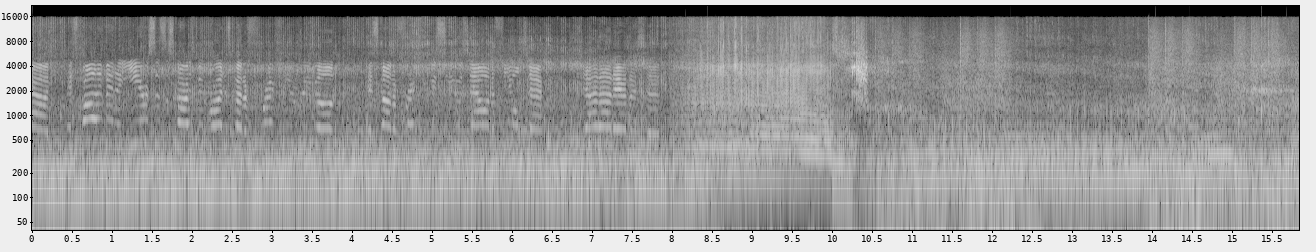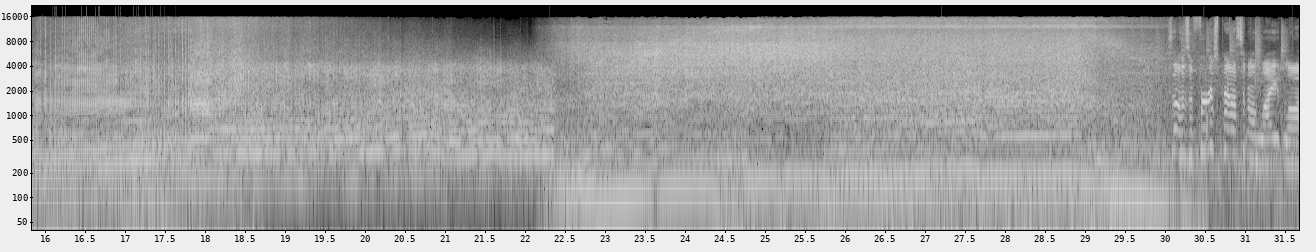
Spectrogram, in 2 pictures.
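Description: Twin-turbo Subaru EG33 flat-six in a BRZ drag car running at a steady low note, then revving in several rising sweeps, each climbing and levelling off before the pitch drops again, as it launches and pulls through the gears on a soft-launch test pass.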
